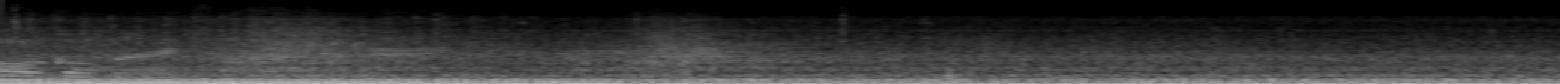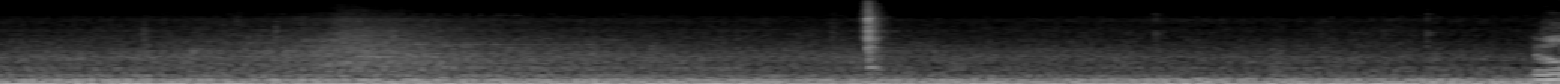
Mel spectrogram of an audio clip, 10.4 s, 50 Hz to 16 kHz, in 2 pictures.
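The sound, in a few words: 1959 Chevrolet Bel Air sedan driving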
